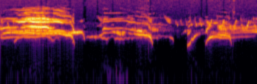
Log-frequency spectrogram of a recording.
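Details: Falcons at a nest in the Barycz Valley, Poland, during feeding: loud harmonic wailing calls, each ending in a drooping slur, in three bouts with short pauses between.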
